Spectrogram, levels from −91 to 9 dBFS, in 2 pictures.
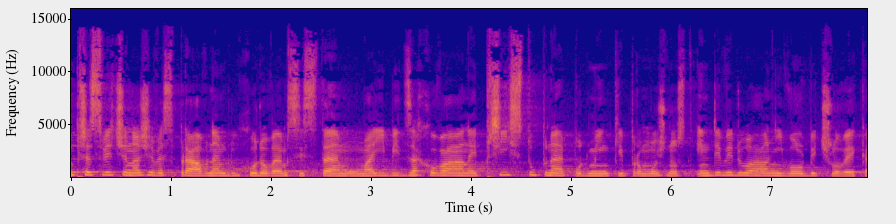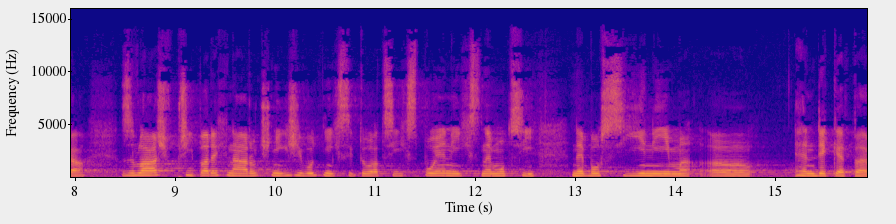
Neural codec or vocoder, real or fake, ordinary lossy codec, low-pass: vocoder, 48 kHz, 128 mel bands, Vocos; fake; MP3, 64 kbps; 14.4 kHz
